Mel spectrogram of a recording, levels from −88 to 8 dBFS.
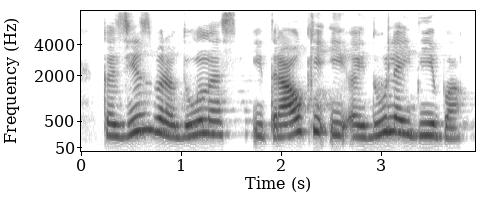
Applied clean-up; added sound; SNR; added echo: none; none; none; none.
